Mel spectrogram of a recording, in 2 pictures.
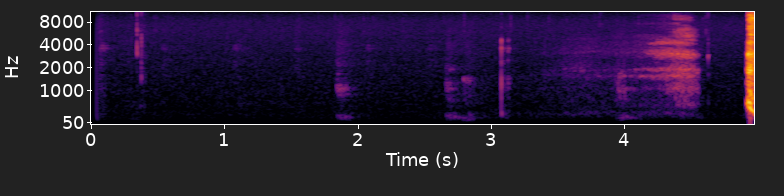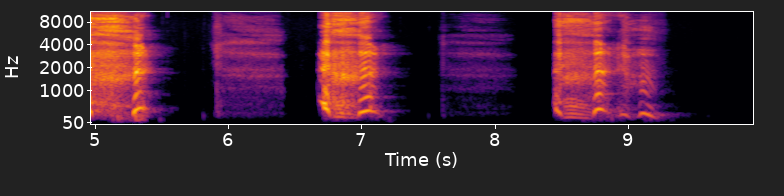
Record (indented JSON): {
  "three_cough_length": "9.9 s",
  "three_cough_amplitude": 32768,
  "three_cough_signal_mean_std_ratio": 0.24,
  "survey_phase": "beta (2021-08-13 to 2022-03-07)",
  "age": "65+",
  "gender": "Female",
  "wearing_mask": "No",
  "symptom_cough_any": true,
  "symptom_runny_or_blocked_nose": true,
  "symptom_sore_throat": true,
  "symptom_diarrhoea": true,
  "symptom_fatigue": true,
  "symptom_headache": true,
  "symptom_other": true,
  "symptom_onset": "5 days",
  "smoker_status": "Never smoked",
  "respiratory_condition_asthma": false,
  "respiratory_condition_other": false,
  "recruitment_source": "Test and Trace",
  "submission_delay": "2 days",
  "covid_test_result": "Positive",
  "covid_test_method": "RT-qPCR",
  "covid_ct_value": 14.2,
  "covid_ct_gene": "N gene"
}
